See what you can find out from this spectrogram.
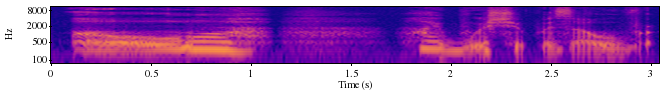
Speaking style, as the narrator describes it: groaned Walter

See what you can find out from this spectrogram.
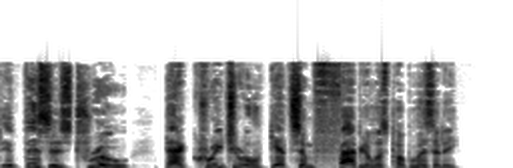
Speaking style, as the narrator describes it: At which no less than 52 policemen cried

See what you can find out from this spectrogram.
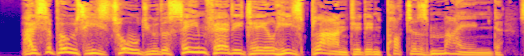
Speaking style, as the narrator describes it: spat Snape

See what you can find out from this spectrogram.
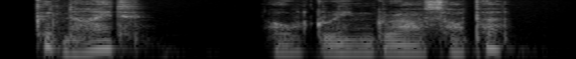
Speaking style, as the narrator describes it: he whispered

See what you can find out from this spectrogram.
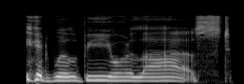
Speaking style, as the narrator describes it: the other horror added with a low chuckle

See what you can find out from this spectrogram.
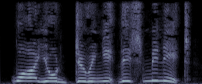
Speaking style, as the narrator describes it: bellowed Trumpkin

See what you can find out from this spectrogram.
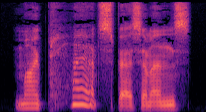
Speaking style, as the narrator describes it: he groaned

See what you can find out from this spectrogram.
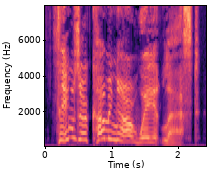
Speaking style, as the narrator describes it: she told Cousin Sophia triumphantly

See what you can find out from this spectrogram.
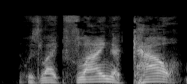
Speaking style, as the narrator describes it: Martinez grumbled

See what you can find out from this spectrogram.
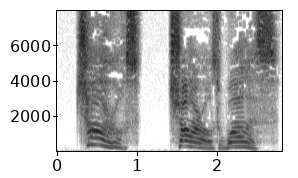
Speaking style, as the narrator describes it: he cried out

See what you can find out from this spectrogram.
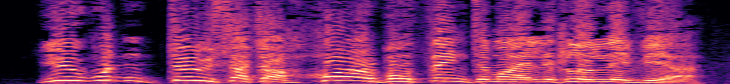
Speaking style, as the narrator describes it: he shouted

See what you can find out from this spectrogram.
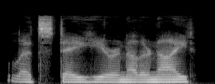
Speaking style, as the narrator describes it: he said

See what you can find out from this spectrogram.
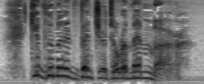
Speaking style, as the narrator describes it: Proximo shouted above the noise

